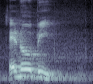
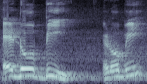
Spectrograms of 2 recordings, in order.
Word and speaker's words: Adobe: He is CEO, President, and chairman of Adobe. The E is pronounced. It's Adobe Systems.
